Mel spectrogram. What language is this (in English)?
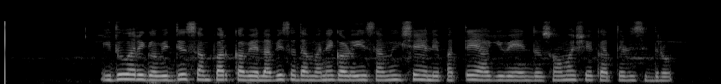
Kannada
